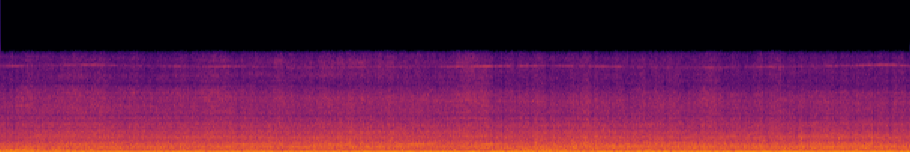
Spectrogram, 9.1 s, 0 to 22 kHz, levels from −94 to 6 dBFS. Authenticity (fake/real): real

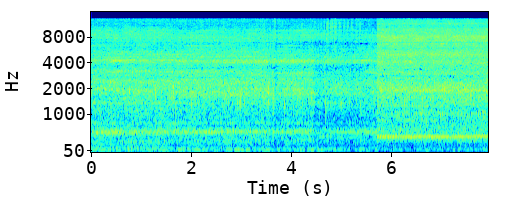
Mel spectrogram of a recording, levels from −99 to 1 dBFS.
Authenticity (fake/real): fake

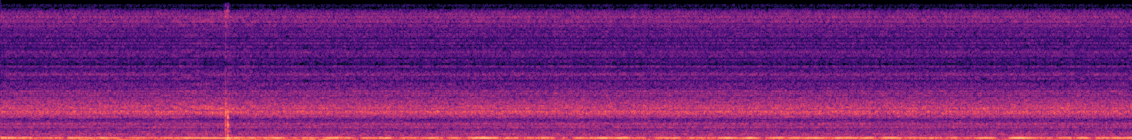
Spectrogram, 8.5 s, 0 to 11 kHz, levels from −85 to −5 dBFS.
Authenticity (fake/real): fake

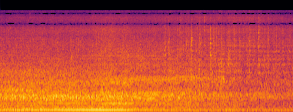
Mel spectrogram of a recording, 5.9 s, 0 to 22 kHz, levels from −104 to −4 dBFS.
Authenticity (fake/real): real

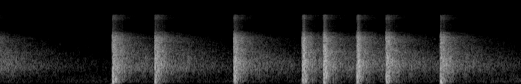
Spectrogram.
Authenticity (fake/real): fake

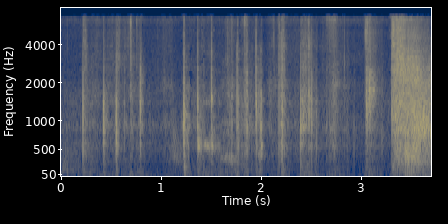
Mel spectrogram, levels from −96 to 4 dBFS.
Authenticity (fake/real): fake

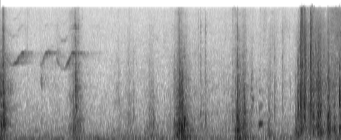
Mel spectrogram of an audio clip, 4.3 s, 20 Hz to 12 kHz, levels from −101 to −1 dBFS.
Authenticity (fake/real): real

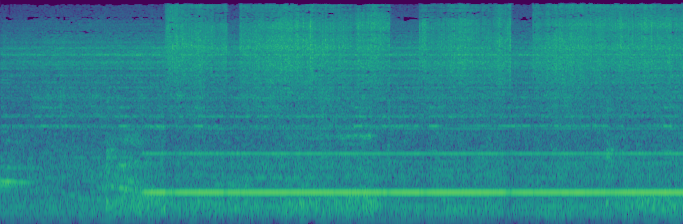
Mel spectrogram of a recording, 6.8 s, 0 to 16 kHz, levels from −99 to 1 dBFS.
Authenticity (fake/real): real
